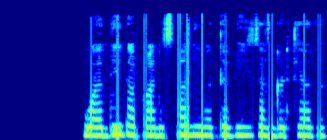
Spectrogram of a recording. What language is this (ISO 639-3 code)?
pus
